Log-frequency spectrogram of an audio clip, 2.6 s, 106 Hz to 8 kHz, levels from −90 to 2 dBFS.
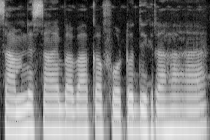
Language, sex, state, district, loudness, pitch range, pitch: Hindi, male, Jharkhand, Palamu, -14 LUFS, 130-135 Hz, 135 Hz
